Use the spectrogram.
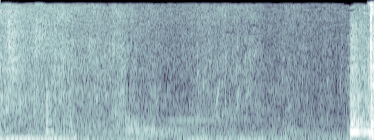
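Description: Water sloshes and laps steadily around a small heaving rowboat, then a sudden loud wooden thump and knock near the end as people climb down into the boat.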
